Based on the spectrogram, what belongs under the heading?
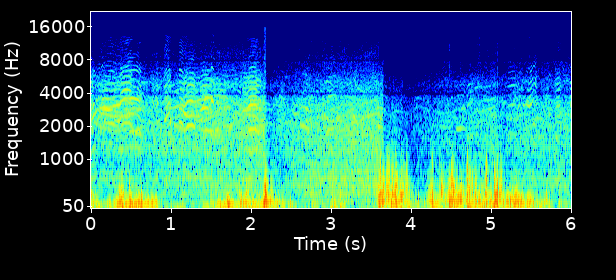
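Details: Razorbill at the Bempton Cliffs RSPB breeding cliffs, East Yorkshire, 21 May 2017: low, rough growling grunts in short uneven bursts, with thin, high, wavering calls of other seabirds in the background.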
